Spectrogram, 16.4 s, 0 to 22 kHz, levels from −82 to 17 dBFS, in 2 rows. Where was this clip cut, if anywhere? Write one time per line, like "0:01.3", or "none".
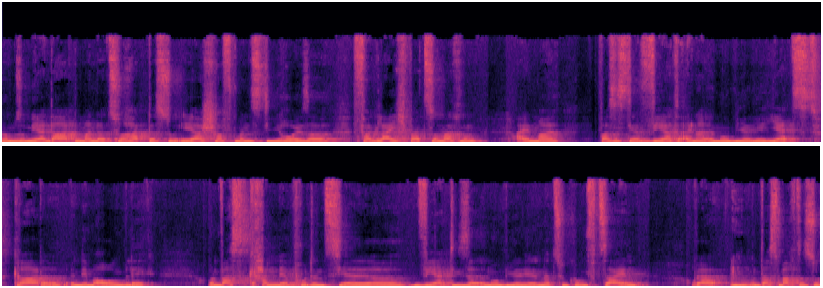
0:05.1
0:15.1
